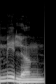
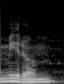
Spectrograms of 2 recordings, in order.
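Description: First: The middle consonant is an L sound. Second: The middle consonant is an R sound. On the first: The speaker calls it wrong. "Hasta no dije Milon" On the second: The speaker calls it right. "dije Miron, porque ellos la L es como una R rara"

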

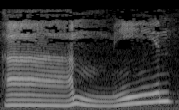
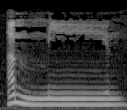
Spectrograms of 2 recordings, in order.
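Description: First: The first vowel is long, with a doubled m. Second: The first vowel is short, with a doubled m. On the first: "tasydidnya disertai mad" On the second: "dengan pendek"

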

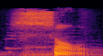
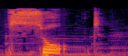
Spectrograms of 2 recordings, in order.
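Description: First: The vowel sounds like 'saw' before the L. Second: The vowel does not sound like 'saw'. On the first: The speaker calls it right. "but it's salt" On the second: The speaker calls it wrong. "It's not salt"

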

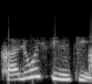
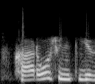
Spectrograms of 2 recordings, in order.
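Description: First: The word is said with lisped baby-talk sounds. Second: The word is said with clear adult sounds. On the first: The speaker calls it wrong. "А вот когда говорят «холёсенький»" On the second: The speaker calls it right. "это хорошо"

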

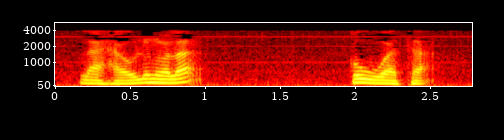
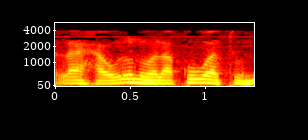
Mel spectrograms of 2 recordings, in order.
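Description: First: The last word ends with a short 'a' sound. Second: The last word ends with an 'un' sound. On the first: The second noun is read with the accusative-like fatha ending. "atau fathah" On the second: The second noun is read in the nominative case. "Rafa' juga"

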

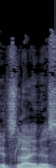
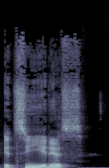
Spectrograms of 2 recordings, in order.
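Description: First: The name is said the English way. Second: The name is said the Swedish way.

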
